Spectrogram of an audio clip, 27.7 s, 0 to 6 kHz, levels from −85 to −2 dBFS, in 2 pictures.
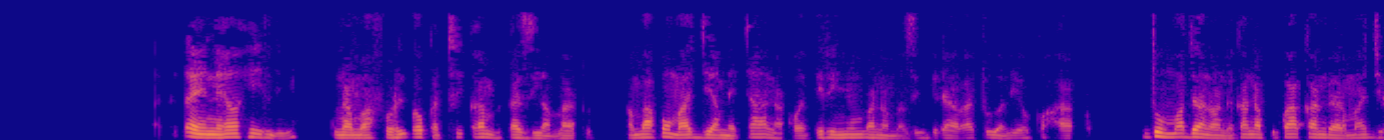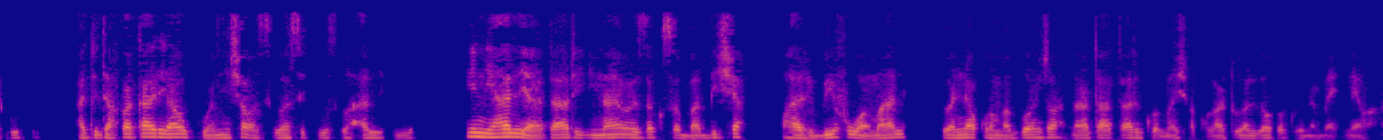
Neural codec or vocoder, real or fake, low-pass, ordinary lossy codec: codec, 16 kHz, 0.8 kbps, ZipCodec; fake; 5.4 kHz; MP3, 24 kbps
